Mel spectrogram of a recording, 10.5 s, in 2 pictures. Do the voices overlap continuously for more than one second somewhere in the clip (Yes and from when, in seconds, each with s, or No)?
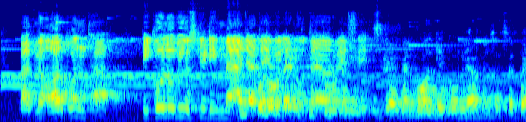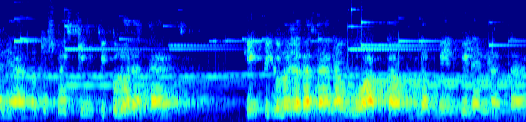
Yes, from 2.4 s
